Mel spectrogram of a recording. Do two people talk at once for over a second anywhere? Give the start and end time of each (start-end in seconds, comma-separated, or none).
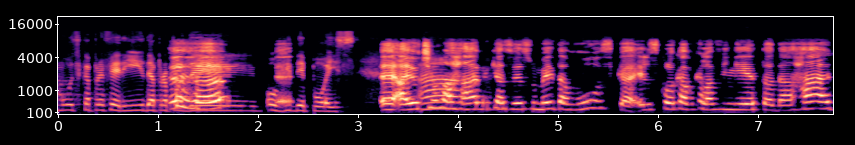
none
